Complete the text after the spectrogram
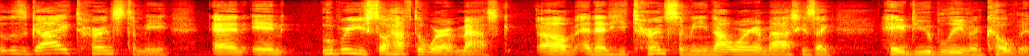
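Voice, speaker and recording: Bright, sharp and animated, a man's voice moves at a fairly quick pace. His intonation is lively. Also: medium pitch for a man. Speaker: storyteller vlogger. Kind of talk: storytime monologue. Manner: animated, casual.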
